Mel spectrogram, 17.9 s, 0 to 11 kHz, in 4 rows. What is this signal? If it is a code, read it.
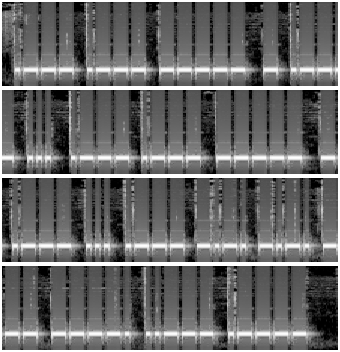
Morse code, heard as a keyed tone, about 20 wpm, 660 Hz. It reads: JJ0TJS JJ0TJS JCCO921
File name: jh8cbh / 2021cw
